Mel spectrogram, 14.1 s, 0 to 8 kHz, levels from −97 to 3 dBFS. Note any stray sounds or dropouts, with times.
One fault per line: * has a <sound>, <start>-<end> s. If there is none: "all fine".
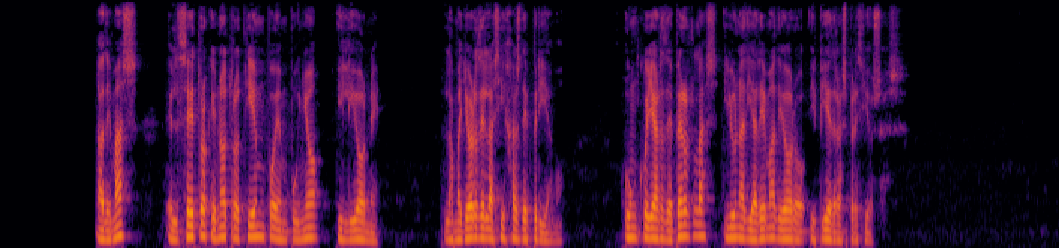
all fine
